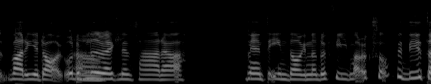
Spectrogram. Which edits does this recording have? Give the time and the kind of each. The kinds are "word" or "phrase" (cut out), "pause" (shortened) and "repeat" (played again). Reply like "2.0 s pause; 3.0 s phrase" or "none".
2.5 s word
